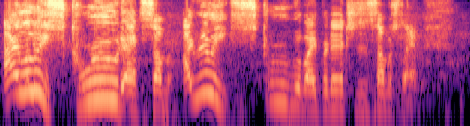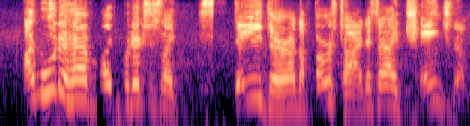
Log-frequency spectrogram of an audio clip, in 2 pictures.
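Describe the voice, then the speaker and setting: A man's voice: sits high, big pitch swings, moderate pace, pushed and bright, rough recording. A man in a casual panel chat, insistent and repeating himself to make his point. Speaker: podcast panelist.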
